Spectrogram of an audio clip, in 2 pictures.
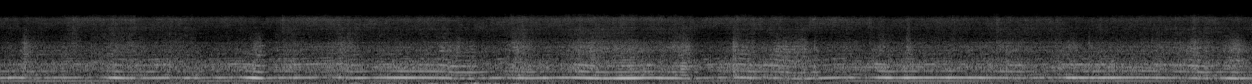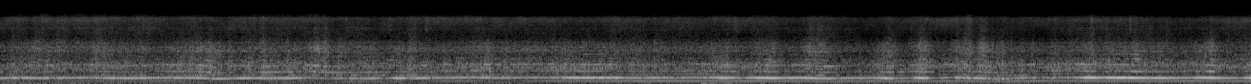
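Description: Brushcutter (string trimmer) engine running at high speed, its steady note dipping and recovering slightly as the cutting line works through grass, with faint ticks of debris.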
